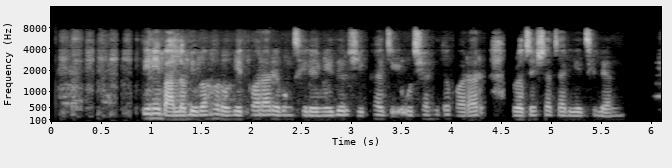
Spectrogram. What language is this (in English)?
Bangla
